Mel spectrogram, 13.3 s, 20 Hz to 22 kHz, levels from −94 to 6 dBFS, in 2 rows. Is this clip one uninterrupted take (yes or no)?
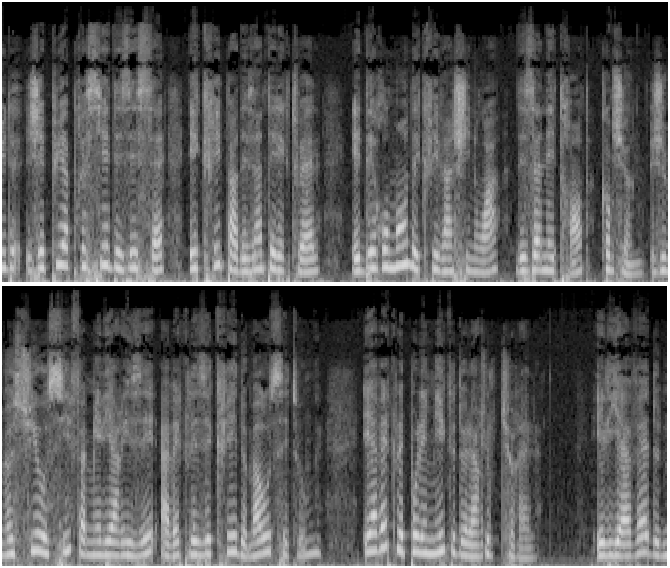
no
